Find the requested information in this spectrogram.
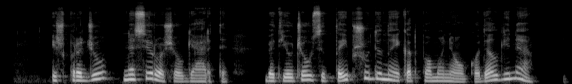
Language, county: Lithuanian, Vilnius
